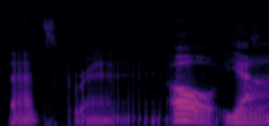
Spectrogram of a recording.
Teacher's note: it's almost like an affected baby voice but then you kind of let your vocal cords grind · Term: vocal fry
